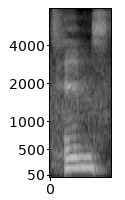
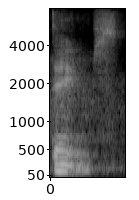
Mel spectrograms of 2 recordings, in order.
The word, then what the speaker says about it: Thames: And again, it's pronounced Thames, not Thames.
